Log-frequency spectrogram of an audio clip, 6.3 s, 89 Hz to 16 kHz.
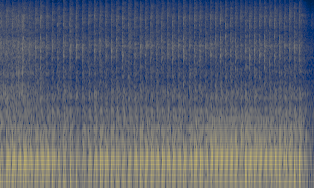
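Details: First-gen Yamaha Virago 750 V-twin, on a bare-bones harness after rockers and cams were redone following damage from a backwards oil filter: it catches, runs with a steady, even beat, then cuts off cleanly when the key is turned off.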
